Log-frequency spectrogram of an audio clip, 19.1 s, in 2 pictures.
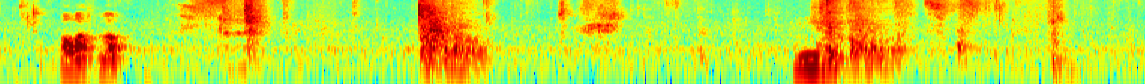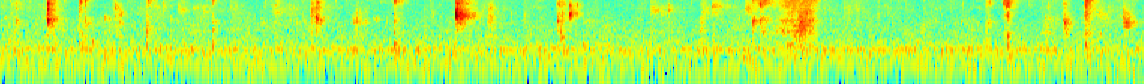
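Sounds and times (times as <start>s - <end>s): wet chewing and lip smacks: 0.1s - 0.4s, 4.0s - 6.6s, 7.6s - 19.0s.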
